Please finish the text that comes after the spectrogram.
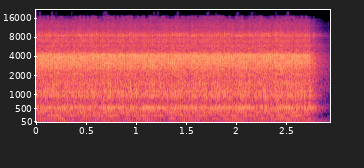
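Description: Ratchet clicking steadily while tightening the rear headlamp adjuster on a W126 Mercedes-Benz, a dense, close, continuous run of fine pawl clicks for nearly three seconds before stopping abruptly.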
